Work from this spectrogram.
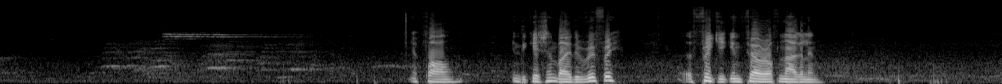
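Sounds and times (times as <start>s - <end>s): distant shouts: 0.9s - 4.1s
referee's whistle: 1.6s - 3.0s.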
